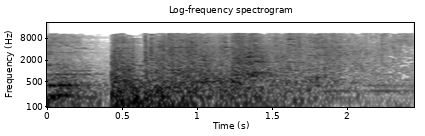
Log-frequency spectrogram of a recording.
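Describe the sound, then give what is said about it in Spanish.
A huge hanging lamp crashes down onto a man, Chaos, with a sudden loud impact, followed by a noisy, rattling burst of breaking and clattering debris that slowly fades over a couple of seconds. “Chaos se zafa, enseña el puño a Gon y la lámpara lo aplasta.”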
